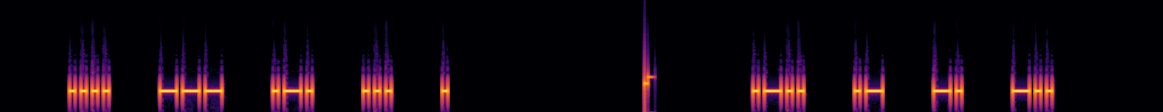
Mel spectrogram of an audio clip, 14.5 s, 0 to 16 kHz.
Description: Morse code, heard as a keyed tone, about 17 wpm, spaced as for 10 wpm, 700 Hz. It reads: HORSE LAND
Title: 3x Character Spacing - Top 300 Words - 17wpm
